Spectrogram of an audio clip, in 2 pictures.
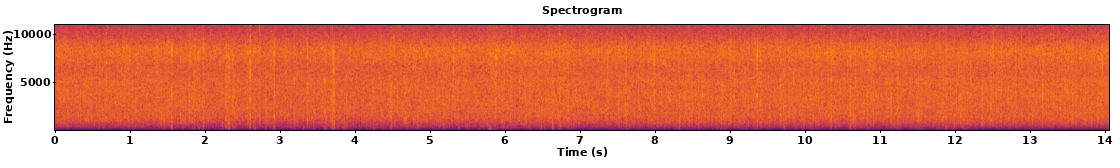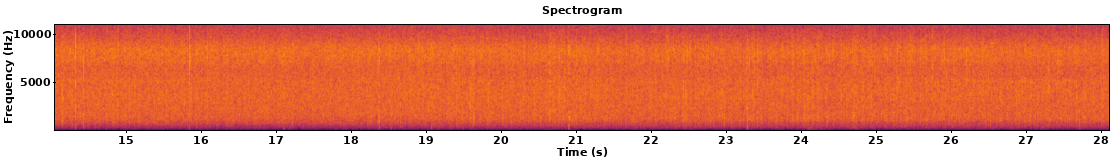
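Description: Heavy rain falling steadily on leaves and a wet road: a dense, even hiss with many small sharp drop ticks.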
